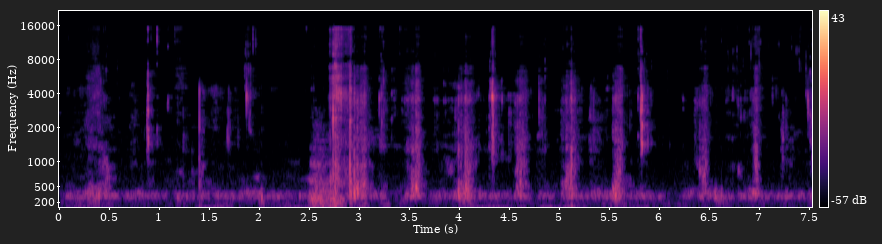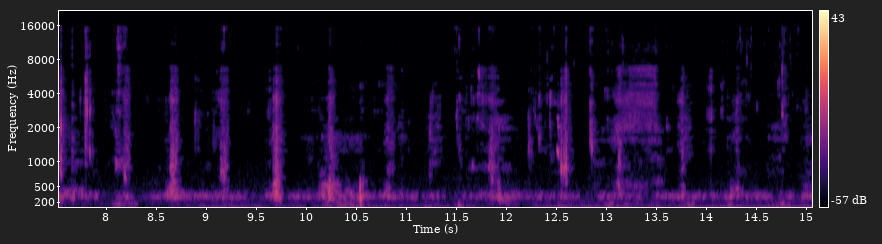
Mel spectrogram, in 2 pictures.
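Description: Close-up chewing of a mouthful of rice and fish curry eaten by hand: wet, quick, irregular mouth clicks and smacks, loudest about three seconds in, over a faint steady low hum.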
